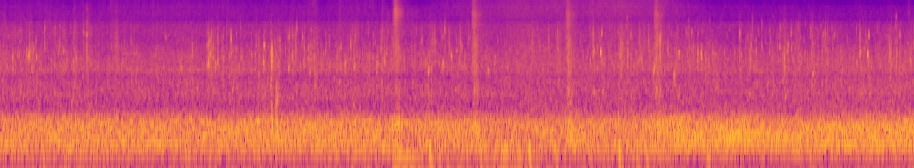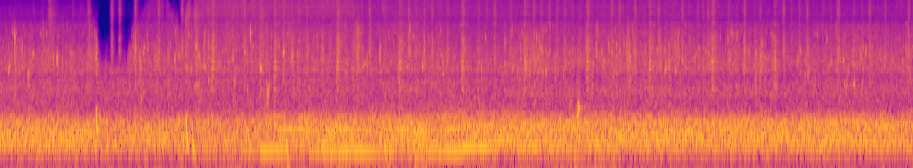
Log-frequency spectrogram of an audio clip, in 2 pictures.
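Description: A deep, low rumbling drone hums steadily.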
